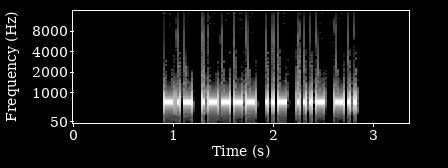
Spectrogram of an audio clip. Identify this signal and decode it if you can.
Morse code, heard as a keyed tone, about 38 wpm, 700 Hz. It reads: K1UVD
